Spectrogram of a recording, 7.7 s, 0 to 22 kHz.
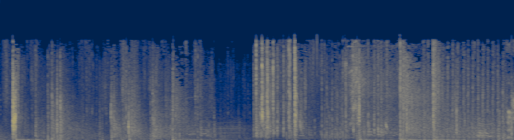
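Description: Rapid gunfire in the video game Battlefield 2042, dense automatic bursts and heavy thumps continuing throughout, loud and close, with someone speaking briefly over the shooting.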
